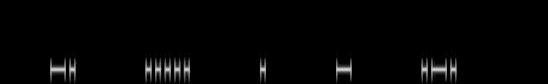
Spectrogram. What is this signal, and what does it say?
Morse code, heard as a keyed tone, about 25 wpm, spaced as for 10 wpm, 700 Hz. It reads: N5ETR
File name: Lesson 16g - Letter c - Call Signs 25wpm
